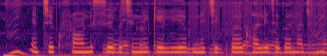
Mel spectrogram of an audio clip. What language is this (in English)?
Hindi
